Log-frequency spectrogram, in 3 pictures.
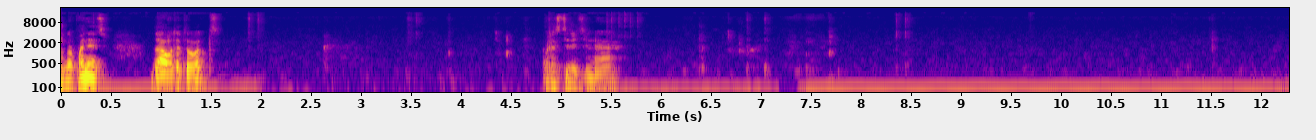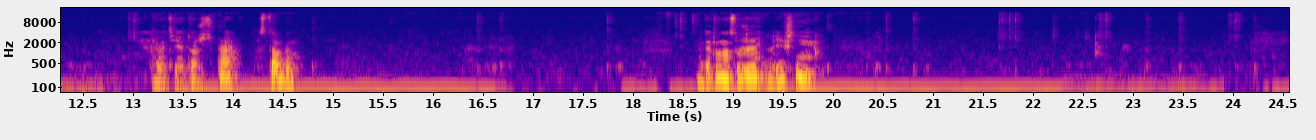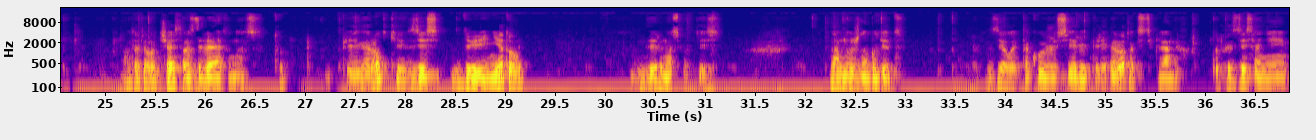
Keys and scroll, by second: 0.9 r, 3.6 space, 4.3 p, 5.1 space, 6.6 g, 13.7 space, 19.0 Delete, 24.7 space, 24.9 Escape, 25.9 ctrl+s, 35.6 ctrl+s.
